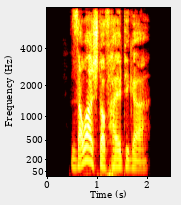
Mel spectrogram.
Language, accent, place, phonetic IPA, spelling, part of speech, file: German, Germany, Berlin, [ˈzaʊ̯ɐʃtɔfˌhaltɪɡɐ], sauerstoffhaltiger, adjective, De-sauerstoffhaltiger.ogg
- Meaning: inflection of sauerstoffhaltig: 1. strong/mixed nominative masculine singular 2. strong genitive/dative feminine singular 3. strong genitive plural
